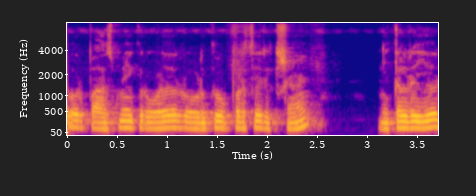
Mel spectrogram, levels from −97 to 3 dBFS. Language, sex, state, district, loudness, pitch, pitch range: Hindi, male, Bihar, Darbhanga, -16 LUFS, 125 Hz, 120-135 Hz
